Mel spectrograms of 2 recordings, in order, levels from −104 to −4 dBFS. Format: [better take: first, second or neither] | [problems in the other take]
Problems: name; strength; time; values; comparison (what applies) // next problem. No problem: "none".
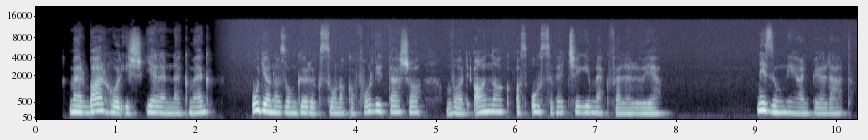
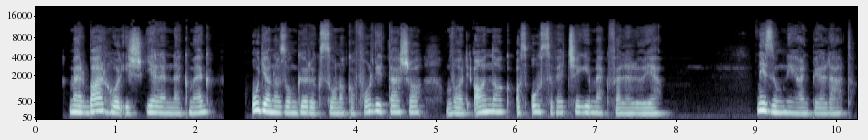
second | hiss; faint; from 2.5 s on; 25 dB below the speech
